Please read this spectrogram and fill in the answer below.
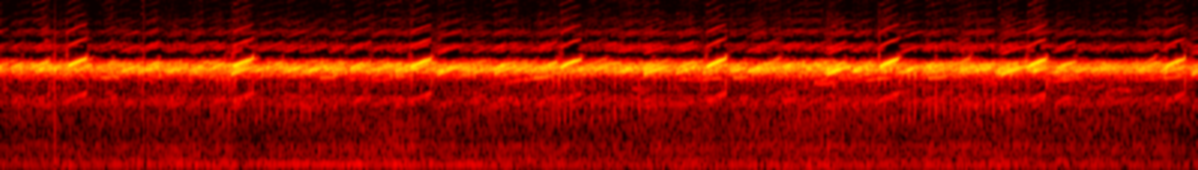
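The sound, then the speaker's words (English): Spring peeper frogs singing in a dense chorus, a continuous high-pitched ringing of overlapping peeps with brief sharper chirps at intervals, steady and alone without voices. “But also spring peepers should start peeping as soon as the weather warms a little bit. And if they're singing, you can hear them.”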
